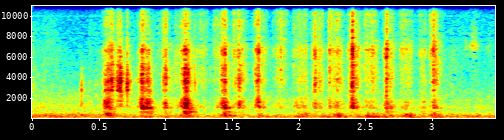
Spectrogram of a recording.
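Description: A wooden stylus scratches the top edge area of a flat, wax-coated scratch-art paper card lying on a table. It makes a series of short, quiet, irregularly spaced raspy strokes that are bright and hissy, with little low end. Each stroke stops quickly with almost no ring.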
